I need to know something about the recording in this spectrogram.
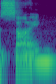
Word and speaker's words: sign: G in sign must silent be.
